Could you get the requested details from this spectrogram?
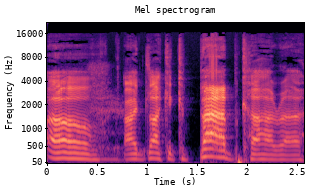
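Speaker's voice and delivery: put-on loud, very slow, drunken, dragging growl. Imitating how Peter O'Toole talks in the film: Peter O'Toole drunk growling impression. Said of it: "he just talks like that all the time".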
